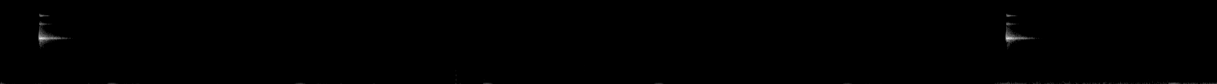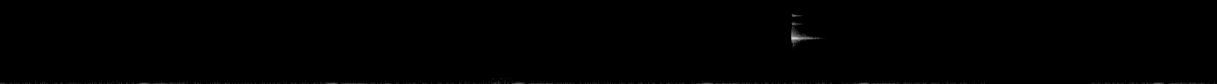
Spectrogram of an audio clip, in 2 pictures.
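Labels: An alarm from a smoke detector emits a very high-pitched, short chirp. 0.4 - 0.6
An alarm from a smoke detector emits a very high-pitched, short chirp. 10.1 - 10.3
An alarm from a smoke detector emits a very high-pitched, short chirp. 20.1 - 20.3

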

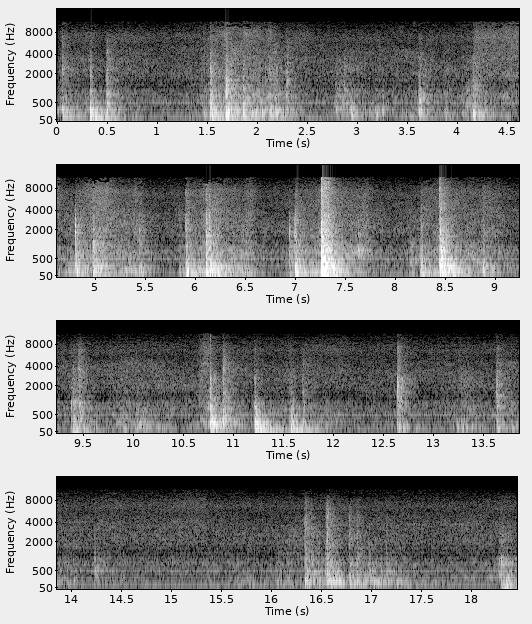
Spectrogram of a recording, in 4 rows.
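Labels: Vacuum cleaner running with sudden bumps into a wall or furniture. 0.0 - 18.5

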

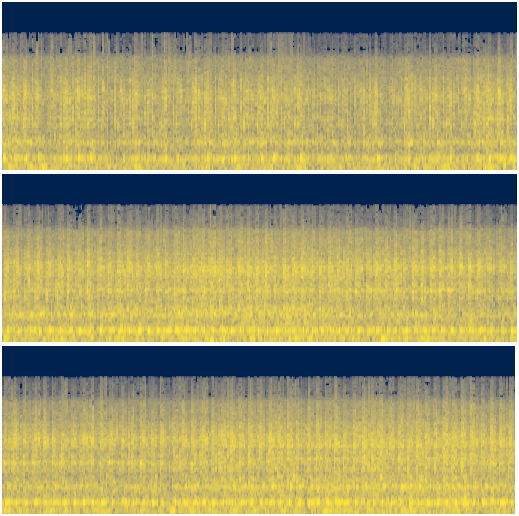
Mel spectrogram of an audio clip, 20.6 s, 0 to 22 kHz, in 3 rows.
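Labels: A sewing machine rattles and slows down. 0.0 - 6.3
A sewing machine rattles quickly and rhythmically. 6.3 - 20.6

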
